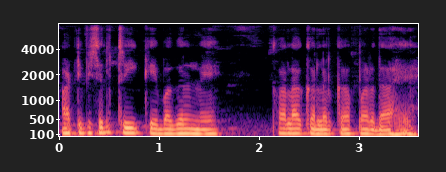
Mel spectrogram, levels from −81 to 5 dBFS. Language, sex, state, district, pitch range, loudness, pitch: Hindi, male, Arunachal Pradesh, Lower Dibang Valley, 110-130 Hz, -12 LUFS, 120 Hz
